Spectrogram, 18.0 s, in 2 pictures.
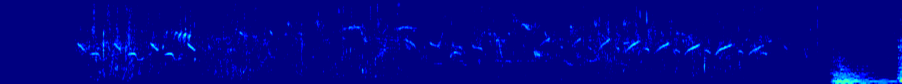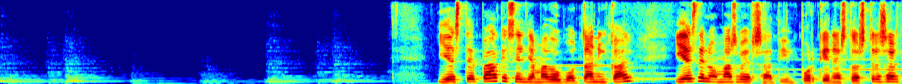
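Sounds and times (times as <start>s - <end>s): small birds chirping: 0.8s - 8.3s.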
